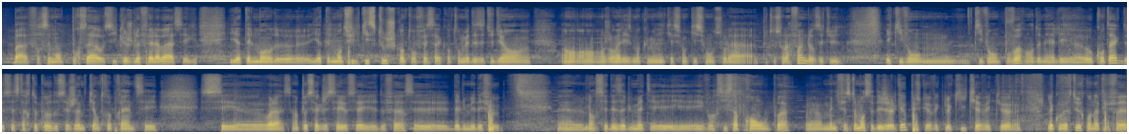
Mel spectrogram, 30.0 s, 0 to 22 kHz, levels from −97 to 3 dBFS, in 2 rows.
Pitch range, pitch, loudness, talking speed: 105-115 Hz, 110 Hz, -20 LUFS, 230 wpm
